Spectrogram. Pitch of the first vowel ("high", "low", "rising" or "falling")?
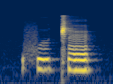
high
